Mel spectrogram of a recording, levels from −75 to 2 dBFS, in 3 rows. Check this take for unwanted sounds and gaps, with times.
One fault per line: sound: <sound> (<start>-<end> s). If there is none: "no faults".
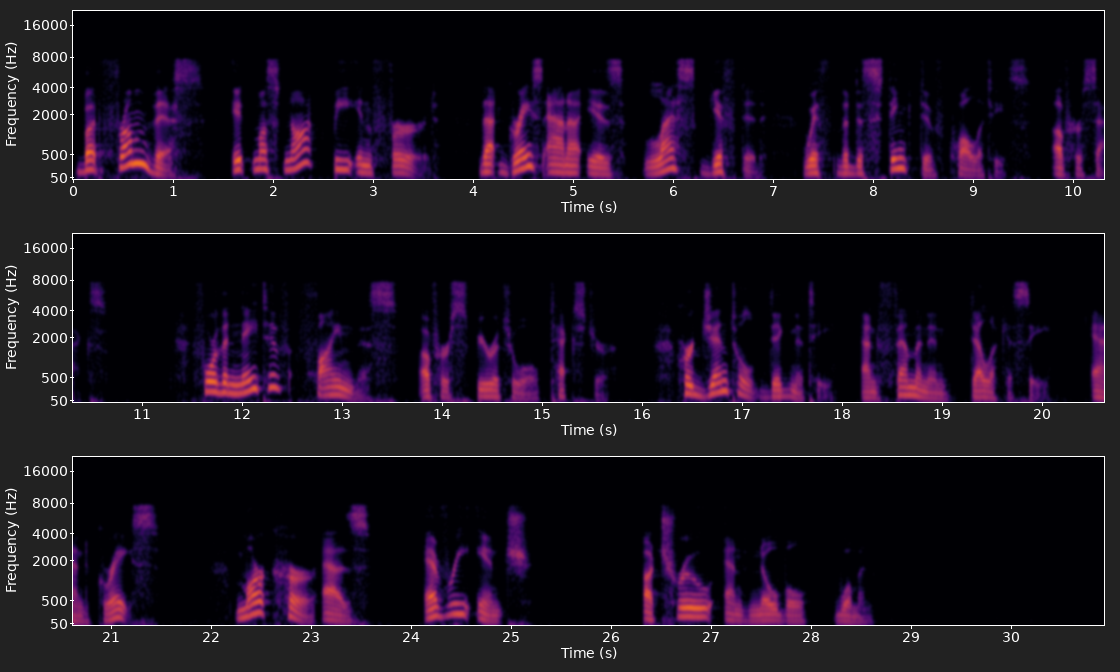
no faults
